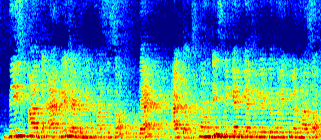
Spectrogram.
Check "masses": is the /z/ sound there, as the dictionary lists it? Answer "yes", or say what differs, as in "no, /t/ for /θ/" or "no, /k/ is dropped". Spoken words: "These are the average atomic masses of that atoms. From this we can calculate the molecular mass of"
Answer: no, /s/ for /z/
